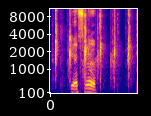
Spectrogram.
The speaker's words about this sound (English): Clap it up one time.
